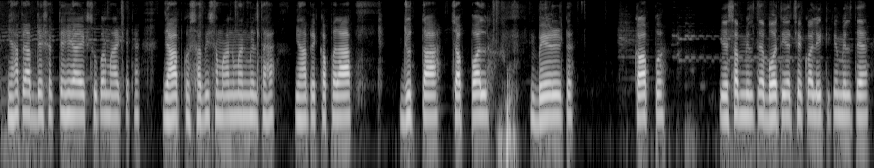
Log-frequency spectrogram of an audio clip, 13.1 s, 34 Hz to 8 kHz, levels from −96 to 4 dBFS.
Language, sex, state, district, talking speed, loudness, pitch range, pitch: Hindi, male, Bihar, Vaishali, 185 wpm, -21 LUFS, 175-185 Hz, 180 Hz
